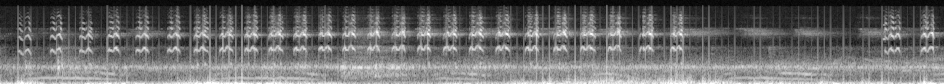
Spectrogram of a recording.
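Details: Three wild common kestrel nestlings at a nest entrance give a rapid series of short, harsh, clicking notes, about three each second, over a steady low hum and background rumble.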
